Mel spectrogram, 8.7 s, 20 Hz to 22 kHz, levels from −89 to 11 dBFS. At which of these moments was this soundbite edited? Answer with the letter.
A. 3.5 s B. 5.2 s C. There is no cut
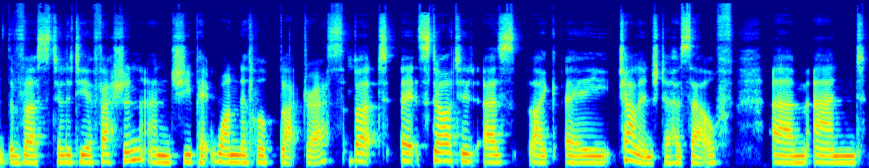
A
